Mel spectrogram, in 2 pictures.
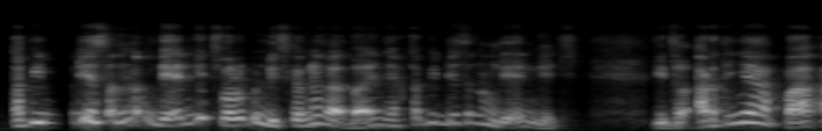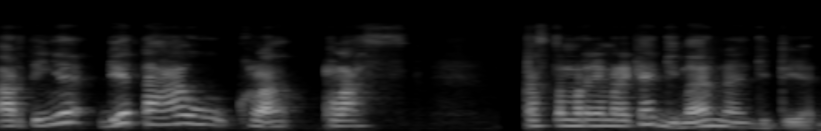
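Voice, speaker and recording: A man giving a webinar presentation as a guest speaker, chatty and animated, telling stories with many fillers. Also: on the high side, slightly rough. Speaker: guest speaker from a tech company.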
